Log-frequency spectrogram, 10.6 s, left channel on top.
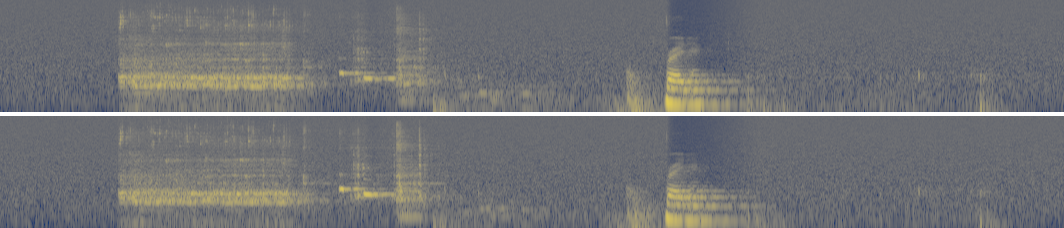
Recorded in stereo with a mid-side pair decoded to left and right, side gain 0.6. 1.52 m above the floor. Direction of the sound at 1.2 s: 5° left.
